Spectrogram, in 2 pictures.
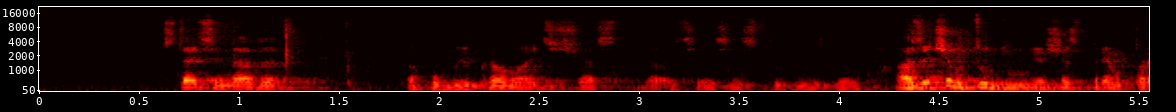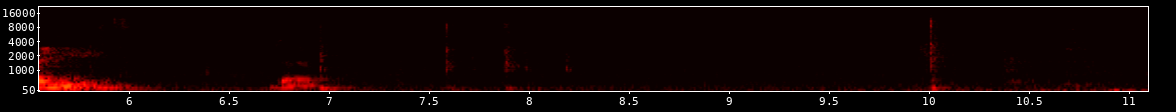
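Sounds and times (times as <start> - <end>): computer keyboard keystrokes: 6.8 - 8.3.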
